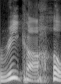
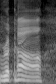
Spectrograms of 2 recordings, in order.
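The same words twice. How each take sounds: First: The stress is on the first syllable. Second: The stress is on the second syllable. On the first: It means a notice that comes in the mail. The speaker calls it right. "we call it a what? A recall" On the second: It means to bring something back to mind. The speaker calls it wrong. "We don't say recall"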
